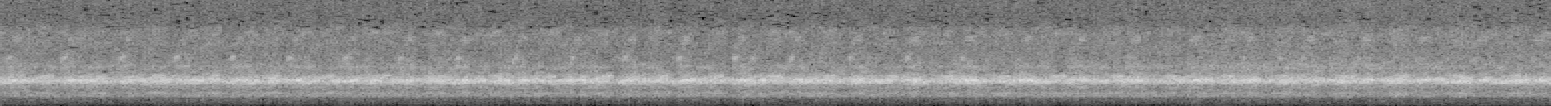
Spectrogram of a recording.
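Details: Pond-side frog chorus in Ingye Art Park, Suwon, on a rainy late night; a thick, pulsing mass of quick croaks from numerous frogs, steady in volume with slight surges, rain falling alongside.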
